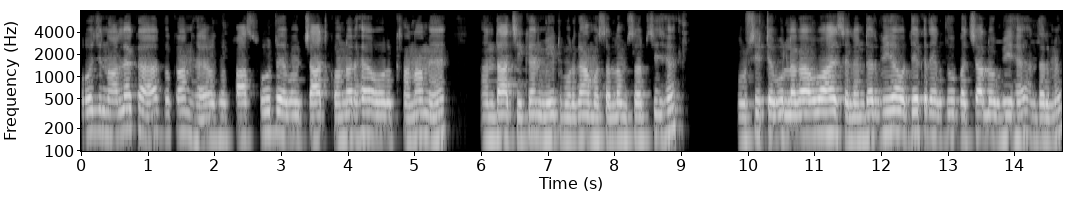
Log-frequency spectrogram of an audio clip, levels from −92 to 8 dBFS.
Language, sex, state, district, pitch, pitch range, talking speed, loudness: Hindi, male, Bihar, Begusarai, 155 Hz, 145-160 Hz, 165 wpm, -17 LUFS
